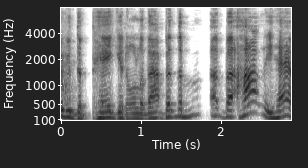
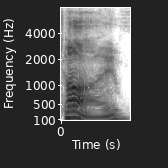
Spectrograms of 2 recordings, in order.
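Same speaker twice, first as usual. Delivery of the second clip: very low, deep voice, "time" drawn out; 7 semitones lower than usual. Recalling a segment with animated clocks, deep voice on time. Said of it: "a deep voice went time like this".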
